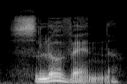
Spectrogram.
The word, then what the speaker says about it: slovène: Slovène. Remember, E accent grave, you open it, Slovène.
